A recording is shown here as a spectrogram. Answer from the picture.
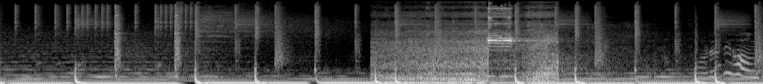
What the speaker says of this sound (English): What is he honking at?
